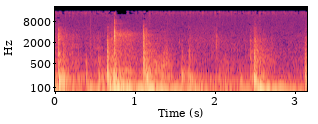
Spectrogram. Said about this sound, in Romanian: Capitane Columb, nu ne aude nimeni aici în cabina dumitale. Să închidem ușa.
